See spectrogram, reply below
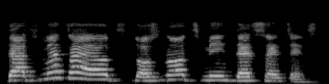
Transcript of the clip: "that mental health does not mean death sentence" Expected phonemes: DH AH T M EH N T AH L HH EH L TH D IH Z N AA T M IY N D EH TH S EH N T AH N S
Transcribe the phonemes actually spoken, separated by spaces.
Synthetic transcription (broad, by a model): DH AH T M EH T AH HH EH L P D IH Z N AA T M IY N D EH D S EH N T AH N S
